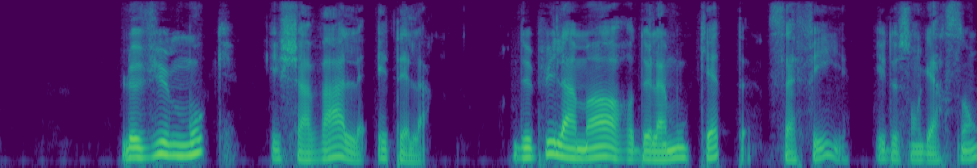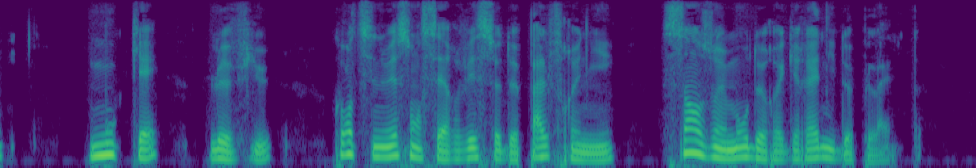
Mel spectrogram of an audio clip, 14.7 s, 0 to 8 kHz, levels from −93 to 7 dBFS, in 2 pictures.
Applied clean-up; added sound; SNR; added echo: none; none; none; none.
